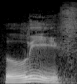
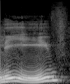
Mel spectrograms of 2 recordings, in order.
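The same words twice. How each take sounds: First: "leaf" ending in an airy, voiceless f; final voiceless f. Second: "leave" ending in a buzzed, voiced v; final voiced v. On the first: Teacher shows how to practise, voiceless f ending "leaf". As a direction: say "leaf" drawn out, closing on f. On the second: Teacher models for repetition, voiced v ending "leave". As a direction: say "leave" drawn out, closing on v. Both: Shown as a demonstration.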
